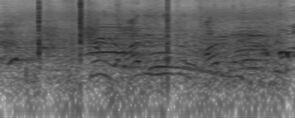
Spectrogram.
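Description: A group of young men whooping and cheering, with four sharp hand slaps from high-fives ringing out over the voices in the first second and a half.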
